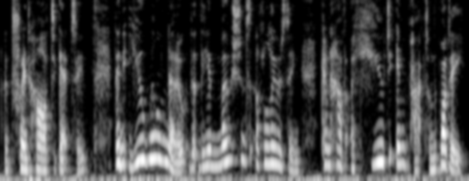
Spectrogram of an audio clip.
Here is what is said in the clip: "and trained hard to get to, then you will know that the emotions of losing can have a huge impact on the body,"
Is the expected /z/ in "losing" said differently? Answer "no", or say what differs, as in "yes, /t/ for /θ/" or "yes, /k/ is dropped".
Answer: no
